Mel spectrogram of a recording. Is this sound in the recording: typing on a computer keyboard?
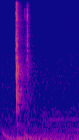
yes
